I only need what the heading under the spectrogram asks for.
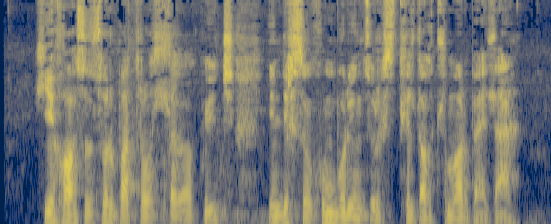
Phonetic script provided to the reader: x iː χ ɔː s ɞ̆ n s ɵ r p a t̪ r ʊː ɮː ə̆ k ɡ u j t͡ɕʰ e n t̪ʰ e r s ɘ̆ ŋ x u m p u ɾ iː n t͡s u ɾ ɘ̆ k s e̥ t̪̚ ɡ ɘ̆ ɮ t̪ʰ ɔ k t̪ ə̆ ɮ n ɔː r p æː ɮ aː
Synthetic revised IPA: x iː χ ɔː s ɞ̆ n s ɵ r p a t̪ r ʊː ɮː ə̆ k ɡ u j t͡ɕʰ e n t̪ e r s ɘ̆ ŋ x u m p u ɾ iː n t͡s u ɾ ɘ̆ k s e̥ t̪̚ ɡ ɘ̆ ɮ t̪ ɔ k t̪ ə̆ ɮ m ɔː r p æː ɮ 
